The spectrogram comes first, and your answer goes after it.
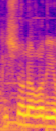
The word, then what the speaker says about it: কৃষ্ণনগর: বলে না যেটা ভদ্রতাটা কৃষ্ণনগরীয় ভদ্রতা হলো হ্যাঁ কৃষ্ণনগরের লোক নাকি খুবই সংস্কৃতিমনস্ক এবং তারা শুদ্ধ উচ্চারণ করতে চান অথচ কেশনগর বলেন বটে কিন্তু কৃষ্ণনগর বলতেন তো ওরা যেহেতু কৃষ্ণনগর বলতেন কৃষ্ণনগর বলে কৃষ্ণনগর বলে হ্যাঁ কৃষ্ণনগরও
